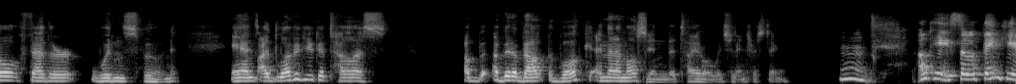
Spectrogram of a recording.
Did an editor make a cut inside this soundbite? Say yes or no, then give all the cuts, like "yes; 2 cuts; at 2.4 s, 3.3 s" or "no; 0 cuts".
yes; 3 cuts; at 2.6 s, 6.5 s, 7.4 s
